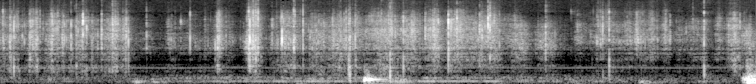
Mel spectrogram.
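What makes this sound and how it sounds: A small zippered pouch covered in pink and silver reversible plastic sequins is scratched by long nails that flip the sequins over. The result is a steady run of dry, crinkly clicks and bright rustling. A few louder, lower thumps stand out.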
